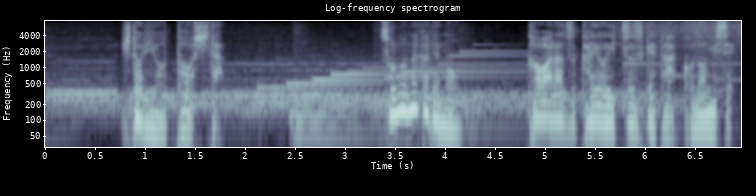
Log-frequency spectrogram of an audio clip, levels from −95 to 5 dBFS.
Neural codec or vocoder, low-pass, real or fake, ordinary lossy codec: none; 7.2 kHz; real; none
